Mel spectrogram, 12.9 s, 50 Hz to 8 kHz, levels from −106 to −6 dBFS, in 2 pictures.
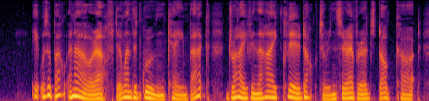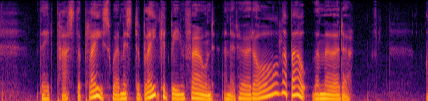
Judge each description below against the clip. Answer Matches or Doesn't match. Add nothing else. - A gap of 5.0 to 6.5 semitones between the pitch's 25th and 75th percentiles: Matches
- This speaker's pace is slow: Doesn't match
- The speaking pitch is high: Doesn't match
